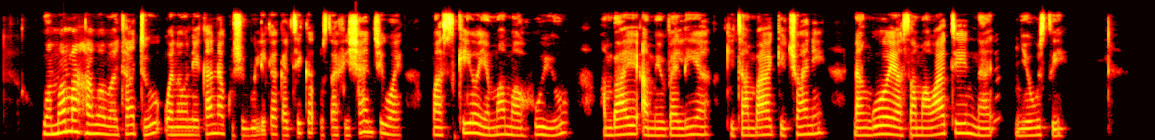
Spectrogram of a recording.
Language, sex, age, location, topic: Swahili, female, 25-35, Kisii, health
